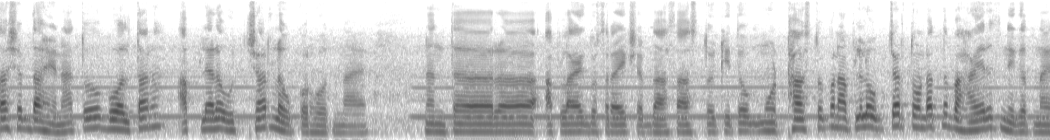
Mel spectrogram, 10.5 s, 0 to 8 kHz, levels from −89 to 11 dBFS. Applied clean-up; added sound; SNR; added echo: none; Wind instrument, woodwind instrument; 16 dB; none.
